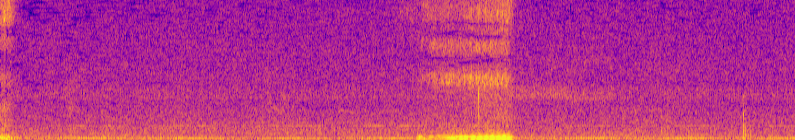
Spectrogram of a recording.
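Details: Quiet room with one loud, harsh snoring breath midway from Oscar, a sleeping French bulldog who did not wake despite being yelled at; snoring.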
